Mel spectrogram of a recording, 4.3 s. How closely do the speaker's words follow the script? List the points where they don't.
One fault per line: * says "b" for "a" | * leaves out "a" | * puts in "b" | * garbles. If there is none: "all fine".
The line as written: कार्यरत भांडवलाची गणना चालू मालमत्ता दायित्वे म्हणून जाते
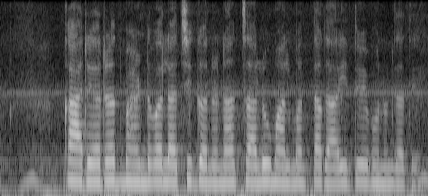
all fine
